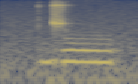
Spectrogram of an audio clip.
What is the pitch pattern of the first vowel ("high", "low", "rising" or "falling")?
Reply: low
